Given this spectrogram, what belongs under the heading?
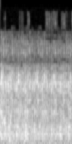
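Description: A farm tractor engine idles and churns in a steady low rumble with a rough, even vibration, close and continuous, with no voices.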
